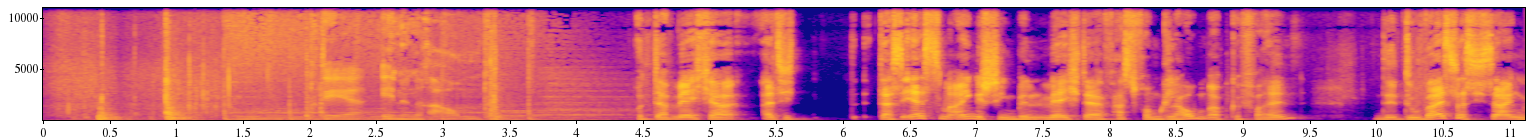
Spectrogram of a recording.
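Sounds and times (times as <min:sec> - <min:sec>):
car door latch releasing and door swinging open: 0:00.4 - 0:02.2, 0:03.3 - 0:03.7
speech: 0:02.1 - 0:03.6, 0:04.4 - 0:11.1.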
